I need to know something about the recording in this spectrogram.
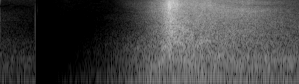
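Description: Whoosh sound effect from an animated video intro: the sound cuts out briefly, then a rush of noise with a deep rumble under it swells up about a second in and slowly fades.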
